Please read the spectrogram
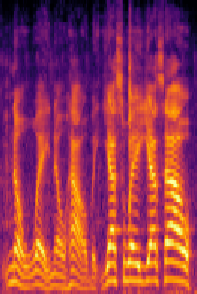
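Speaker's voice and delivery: normal talking voice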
